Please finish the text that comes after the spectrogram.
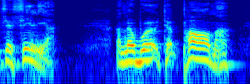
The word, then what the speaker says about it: Sicilia: And while I was there, I went to the Sicily, but in Italian it's called Sicilia.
